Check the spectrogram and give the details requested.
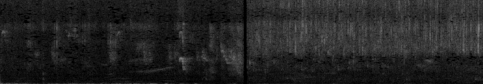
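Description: Outdoor ambience: scattered bird chirps, one a short rising note, over a low rumble. About halfway through it changes abruptly to a steady high hiss with fewer chirps.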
